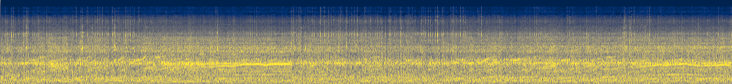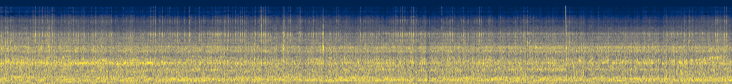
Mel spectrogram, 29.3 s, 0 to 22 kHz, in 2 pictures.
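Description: Sprint car V8 engines at full racing speed heard from an onboard camera, the pitch rising and falling as the throttle comes off and back on through the turns, over a steady rush of noise.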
